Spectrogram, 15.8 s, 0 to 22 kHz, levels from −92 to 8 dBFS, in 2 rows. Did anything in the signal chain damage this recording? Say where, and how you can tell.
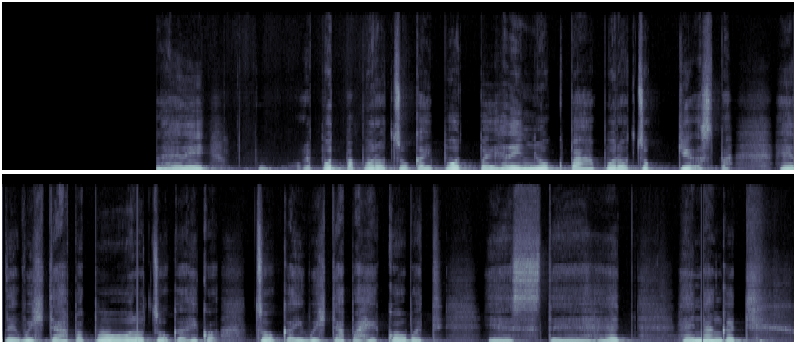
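Yes. Cut-off start at 0 to 1.54 s: the file holds digital silence until 1.54 s, then the speech jumps in mid-sound with no attack or fade. Capture or the stream began late, so the opening of the utterance was never recorded.

Blocks of digital silence at 6.77 s (about 7 ms), 7.92 to 7.95 s (33 ms), 9.27 s (4 ms) and 14.91 to 14.93 s (20 ms): each drops abruptly to zero and back. This points to a driver or buffer stage leaving output buffers unfilled.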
